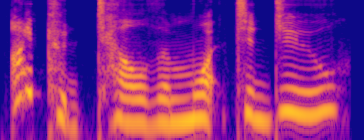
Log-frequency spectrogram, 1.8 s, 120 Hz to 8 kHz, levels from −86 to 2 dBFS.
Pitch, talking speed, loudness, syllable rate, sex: 255 Hz, 230 wpm, -17 LUFS, 4.5 syllables/s, female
